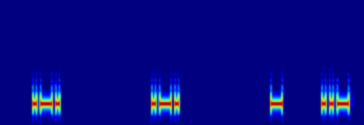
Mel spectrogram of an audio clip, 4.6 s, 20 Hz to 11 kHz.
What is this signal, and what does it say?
Morse code, heard as a keyed tone, about 25 wpm, spaced as for 13 wpm, 570 Hz. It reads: R R TU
